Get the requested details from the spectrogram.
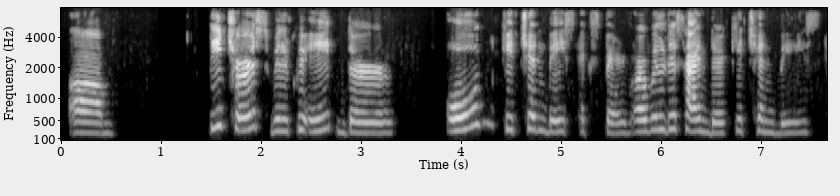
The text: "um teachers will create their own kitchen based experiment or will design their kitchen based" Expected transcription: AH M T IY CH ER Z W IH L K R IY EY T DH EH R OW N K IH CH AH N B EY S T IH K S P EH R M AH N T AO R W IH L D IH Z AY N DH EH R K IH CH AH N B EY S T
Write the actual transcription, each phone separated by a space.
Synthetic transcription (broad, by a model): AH M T IY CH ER S W IH L K R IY EY T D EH R OW N K IH CH AH N B EY S IH K S P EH R AH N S AO R W IH L D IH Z AY N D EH R K IH CH AH N B EY S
